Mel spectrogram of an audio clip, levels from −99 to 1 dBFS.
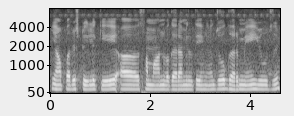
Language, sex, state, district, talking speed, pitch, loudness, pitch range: Hindi, female, Haryana, Jhajjar, 180 wpm, 155 Hz, -15 LUFS, 150-155 Hz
